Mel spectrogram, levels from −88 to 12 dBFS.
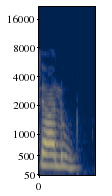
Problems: background sounds at intervals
